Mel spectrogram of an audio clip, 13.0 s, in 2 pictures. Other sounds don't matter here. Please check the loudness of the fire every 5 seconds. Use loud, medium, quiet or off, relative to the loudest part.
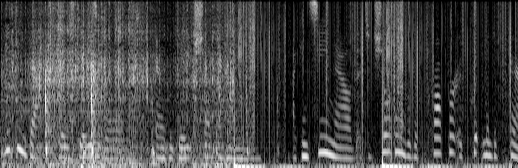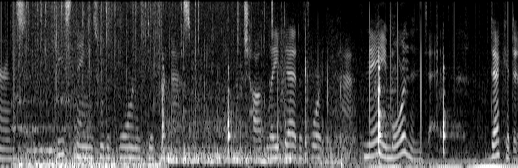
loud, loud, medium.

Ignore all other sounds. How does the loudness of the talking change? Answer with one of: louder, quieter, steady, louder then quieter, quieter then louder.
steady.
